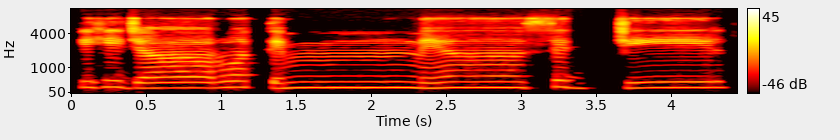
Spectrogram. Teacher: Right after that, we have the Nun Sakin followed by letter Sin, which is a Ikhfa letter. So we're going to produce the Gunna sound, nasal sound, and prolong it for 2 seconds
